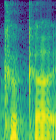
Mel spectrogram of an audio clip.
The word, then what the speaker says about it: Quooker: Okay, so this podcast is sponsored by Cooker. It's spelled Quooker, but pronounced Cooker.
